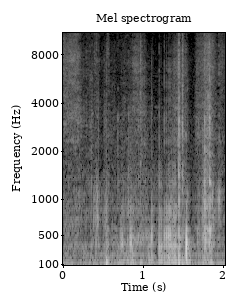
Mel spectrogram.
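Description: Cardboard trading-card hobby box being handled and opened by hand: light scrapes and taps of cardboard, with soft knocks about half a second and a second and a half in.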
